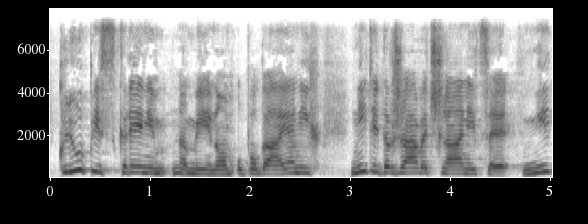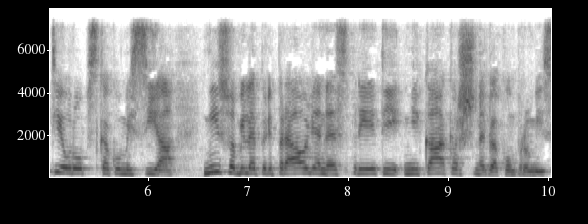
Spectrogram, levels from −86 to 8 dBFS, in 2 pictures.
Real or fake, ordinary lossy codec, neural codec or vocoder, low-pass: fake; none; codec, 16 kHz in and 24 kHz out, 2.2 kbps, FireRedTTS-2 codec; 7.2 kHz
